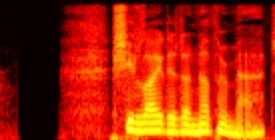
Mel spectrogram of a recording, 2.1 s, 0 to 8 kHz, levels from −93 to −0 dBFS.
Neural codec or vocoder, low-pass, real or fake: none; 7.2 kHz; real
